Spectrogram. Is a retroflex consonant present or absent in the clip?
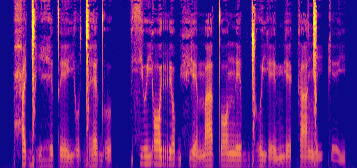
absent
